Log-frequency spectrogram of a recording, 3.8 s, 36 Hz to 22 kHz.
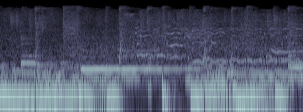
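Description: Steady hissing spray of running shower water fills the whole clip, with sustained musical tones and a melodic line playing over the continuous rush. It introduces the 'Cantant sota la dutxa' segment of IB3 Ràdio's morning programme.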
